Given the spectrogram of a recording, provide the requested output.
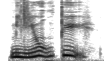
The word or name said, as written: millionby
